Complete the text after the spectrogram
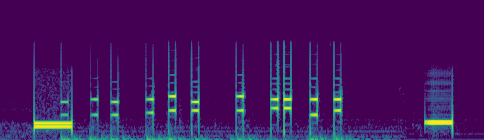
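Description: A telephone number in Philadelphia is dialed: a short burst of dial tone, then about ten quick touch-tone beeps in an uneven rhythm, followed by a single steady tone. No one speaks.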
